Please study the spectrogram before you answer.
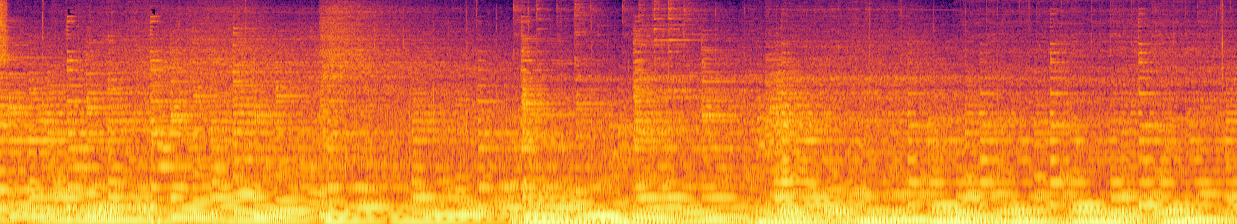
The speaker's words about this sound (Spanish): Dale un fuerte, fuerte, fuerte aplauso a Jesús.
